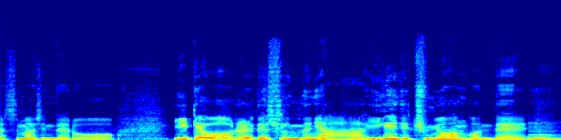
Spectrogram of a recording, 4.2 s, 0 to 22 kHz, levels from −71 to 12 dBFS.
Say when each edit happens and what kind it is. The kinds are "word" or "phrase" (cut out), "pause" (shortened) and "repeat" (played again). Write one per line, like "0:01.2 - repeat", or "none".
0:01.4 - word
0:01.9 - word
